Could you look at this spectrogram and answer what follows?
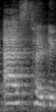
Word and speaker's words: aesthetic: Pro tip is A sounds just like E. AE sounds just like E.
